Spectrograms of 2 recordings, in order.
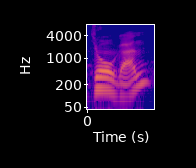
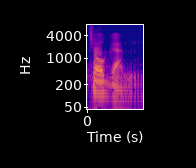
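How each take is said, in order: First: The word begins with a 'j' sound. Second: The word begins with a 'ch' sound. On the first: This is how the word is written. The speaker calls it wrong. "Tulisannya adalah Jogan" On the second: This is how the word is actually read. The speaker calls it right. "tapi dibacanya Cogan"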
